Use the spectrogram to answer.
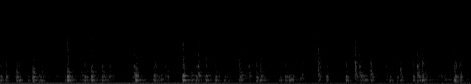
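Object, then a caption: Wooden acoustic guitar body. Fingertips of both hands tap quickly on the hollow wooden soundboard around the bridge of a sunburst acoustic guitar lying flat. The result is a quiet, steady patter of soft, dull knocks, each with a short, hollow, low body resonance near 190 Hz that dies away almost at once.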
